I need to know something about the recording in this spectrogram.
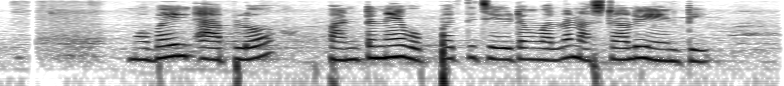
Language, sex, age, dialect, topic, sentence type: Telugu, female, 18-24, Utterandhra, agriculture, question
